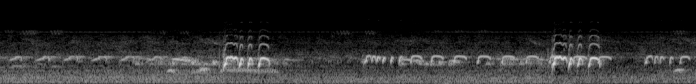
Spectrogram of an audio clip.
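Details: Local Zebra doves of Bangkok-crossing type singing in a group for bird luring and training: long runs of rapid, even cooing notes broken twice by loud, bright, ringing phrases, with constant background hiss.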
